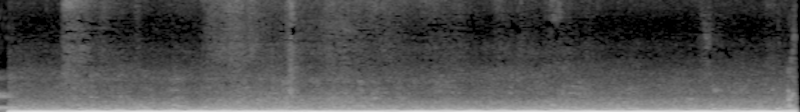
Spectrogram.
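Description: Soundtrack of a played-back phone video filmed aboard a moving passenger vehicle: a steady low hum and rumble of the vehicle in motion with a noisy background, starting suddenly just as the clip begins to play.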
